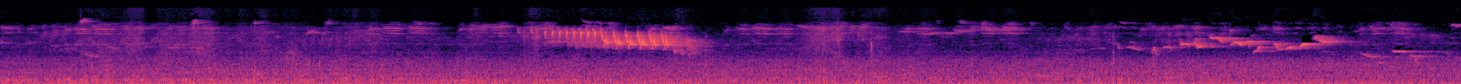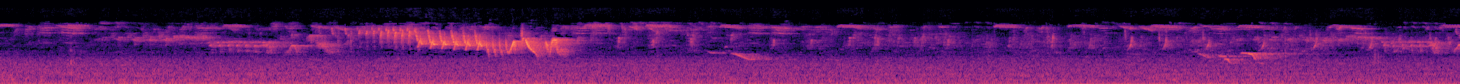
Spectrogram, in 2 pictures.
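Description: Birds singing over a steady outdoor background. A fast trilled phrase that falls in pitch comes twice, about six and nineteen seconds in, with shorter chirps in between.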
